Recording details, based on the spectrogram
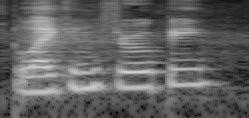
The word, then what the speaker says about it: lycanthropy: And I don't know if I'm pronouncing that word right, lycanthropy? – Lycanthropy? Well, you said lycan right. You said I think it's lycanthropy. Let's go with that.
